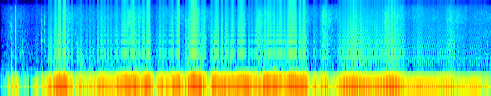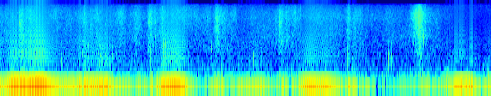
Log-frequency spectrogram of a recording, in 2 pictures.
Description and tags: Footsteps on grass medium pace daytime outdoors
OWI, grass, outdoors, slow, place, lawn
